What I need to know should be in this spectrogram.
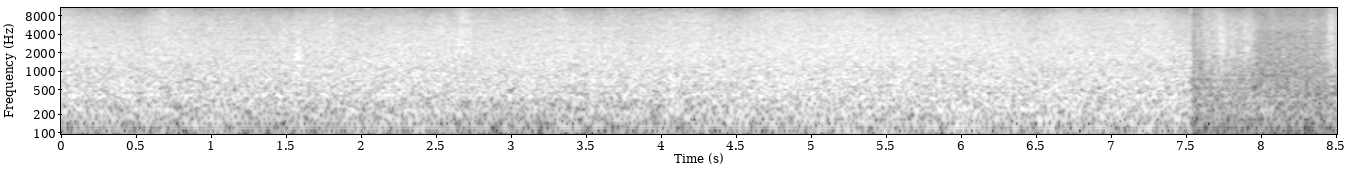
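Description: Water rushes and roars loudly close by.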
